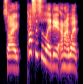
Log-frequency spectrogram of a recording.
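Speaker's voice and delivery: usual speaking voice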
